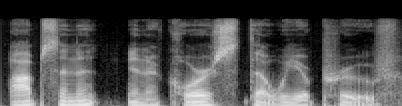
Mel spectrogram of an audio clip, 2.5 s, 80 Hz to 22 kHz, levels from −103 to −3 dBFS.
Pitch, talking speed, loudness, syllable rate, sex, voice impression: 95 Hz, 165 wpm, -20 LUFS, 5.9 syllables/s, male, masculine, slightly old, thick, cool, calm, wild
